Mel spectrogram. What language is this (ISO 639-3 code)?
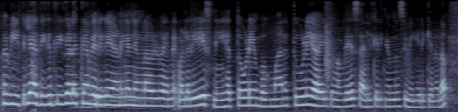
mal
